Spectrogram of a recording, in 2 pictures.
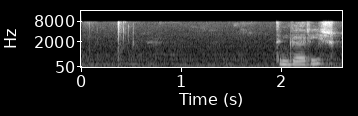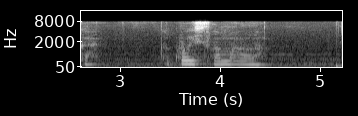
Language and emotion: Russian, neutral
